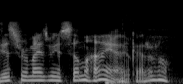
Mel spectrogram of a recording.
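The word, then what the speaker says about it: Salma Hayek: Selma Hayek. – Do you like the pronunciation on that? – You really, you killed it.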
